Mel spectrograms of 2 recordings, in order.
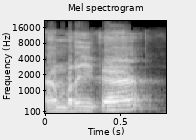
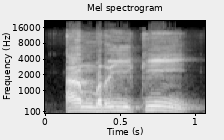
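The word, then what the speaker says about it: أمريكي: artian dia orang Amerika bacanya bukan Amerika Tapi amriki anak amriki itu adanya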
